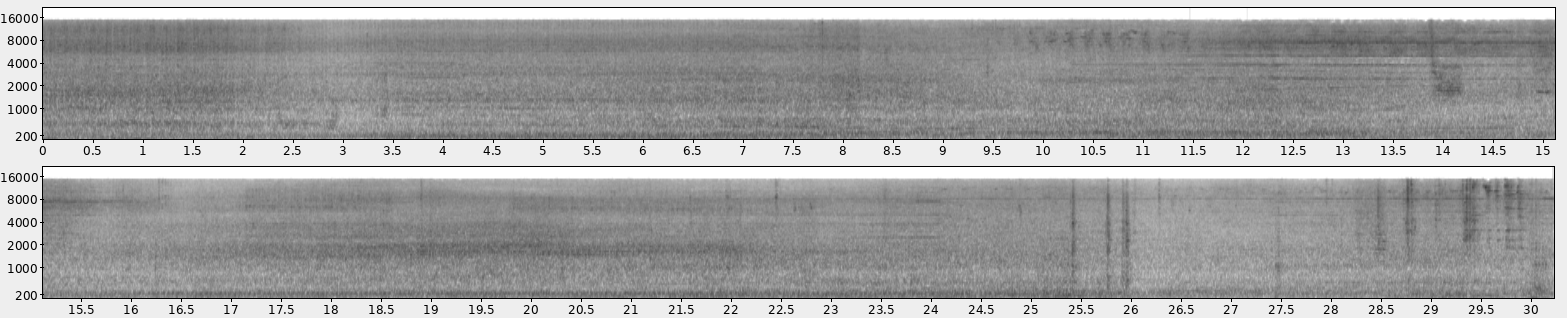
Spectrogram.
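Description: Alstom Citadis low-floor trams running past on their rails, a steady noise of motors and wheels mixed with street traffic. A thin high tone sounds for a few seconds before the middle, and sharp clicks come near the end as a tram passes close.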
